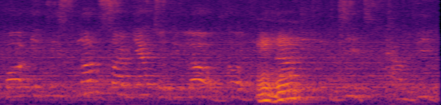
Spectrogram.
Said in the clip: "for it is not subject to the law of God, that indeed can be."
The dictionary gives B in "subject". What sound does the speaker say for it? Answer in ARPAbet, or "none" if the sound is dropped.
none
